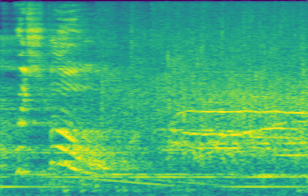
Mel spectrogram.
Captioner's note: cheering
